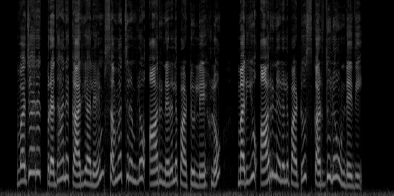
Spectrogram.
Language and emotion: Telugu, neutral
